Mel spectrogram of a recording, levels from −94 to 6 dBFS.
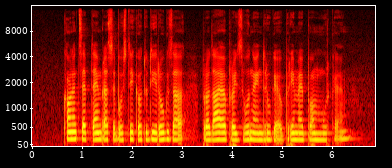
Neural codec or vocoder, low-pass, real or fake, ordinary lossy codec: none; 14.4 kHz; real; none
